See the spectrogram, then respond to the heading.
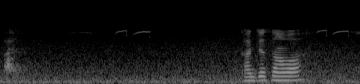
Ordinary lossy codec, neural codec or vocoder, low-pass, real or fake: none; none; 5.4 kHz; real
